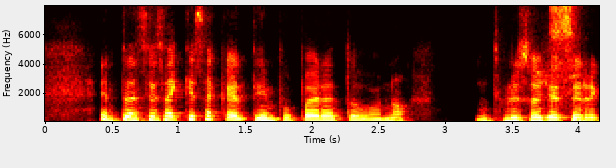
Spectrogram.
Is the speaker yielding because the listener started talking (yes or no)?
no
